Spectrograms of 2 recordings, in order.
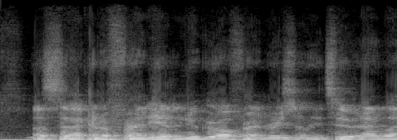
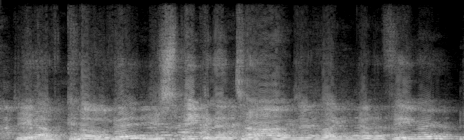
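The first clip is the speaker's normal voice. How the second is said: put-on girlfriend's shock; 7 semitones higher, 3 dB louder than usual. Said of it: "she's like".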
